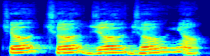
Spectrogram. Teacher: चा वर्ग के जितने भी व्यंजन हैं, इनको उच्चारित करते समय हवा का प्रेशर पड़ता है तालु पर। तो ये सब हमारे कहलाएंगे तालव्य व्यंजन।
